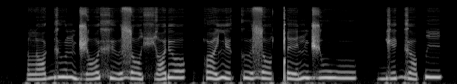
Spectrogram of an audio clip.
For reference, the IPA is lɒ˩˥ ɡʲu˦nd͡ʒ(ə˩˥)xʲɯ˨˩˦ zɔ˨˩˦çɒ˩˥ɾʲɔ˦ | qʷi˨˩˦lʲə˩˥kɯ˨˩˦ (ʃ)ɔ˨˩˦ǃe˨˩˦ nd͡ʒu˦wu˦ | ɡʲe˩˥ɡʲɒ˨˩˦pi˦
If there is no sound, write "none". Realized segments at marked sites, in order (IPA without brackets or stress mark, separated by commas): ɔ˩˥, z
